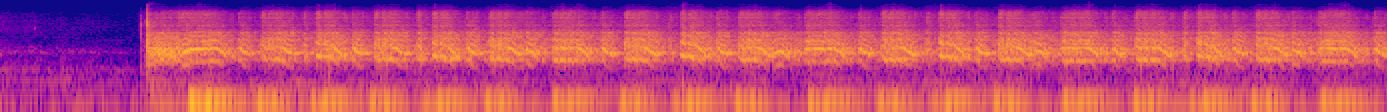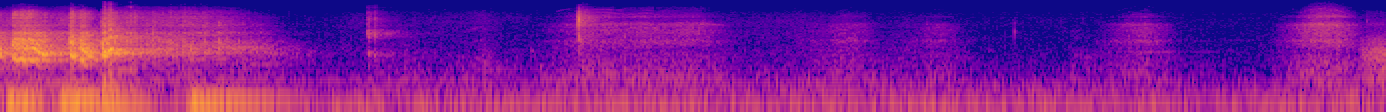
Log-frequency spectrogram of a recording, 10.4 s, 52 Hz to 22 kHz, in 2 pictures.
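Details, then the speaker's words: 1983 Honda Magna V45 cranks evenly at three or four pulses a second without firing, on a low battery with intermittent voltages; owner suspects an electrical gremlin. "smelling warm we going just give it a break so I have uh an electrical Gremlin"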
